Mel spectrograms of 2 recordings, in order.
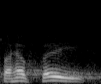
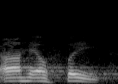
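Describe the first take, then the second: First: The voice quivers with emotion. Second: The voice is steady and plain. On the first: "to say it with sort of a little quivering tone to your voice" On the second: "To say"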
